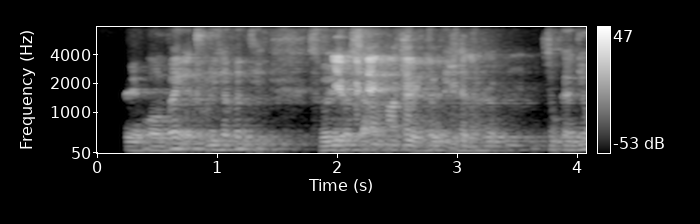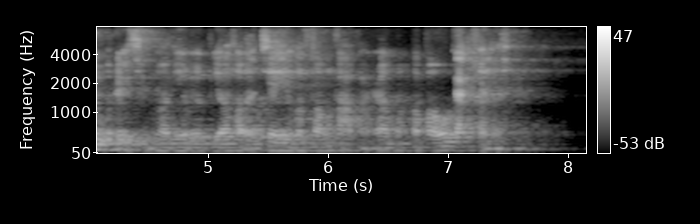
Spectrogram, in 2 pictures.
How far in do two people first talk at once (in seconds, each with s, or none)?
2.0 s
